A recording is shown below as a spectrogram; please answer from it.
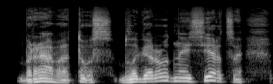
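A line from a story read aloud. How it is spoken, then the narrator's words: Whisper. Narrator (Russian): прошептал Д'Артаньян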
